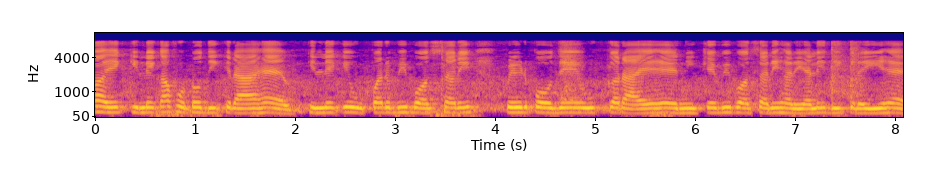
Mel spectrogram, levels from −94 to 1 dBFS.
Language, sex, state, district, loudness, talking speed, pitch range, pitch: Hindi, female, Uttar Pradesh, Jyotiba Phule Nagar, -13 LUFS, 200 wpm, 180-200 Hz, 190 Hz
